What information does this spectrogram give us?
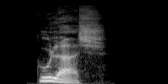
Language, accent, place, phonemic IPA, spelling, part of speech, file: German, Germany, Berlin, /ˈɡuːlaʃ/, Gulasch, noun, De-Gulasch.ogg
- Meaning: 1. goulash 2. Diced meat from cuts suitable for braising and stewing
